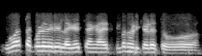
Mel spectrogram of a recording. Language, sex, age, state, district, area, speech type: Kannada, male, 30-45, Karnataka, Belgaum, rural, conversation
